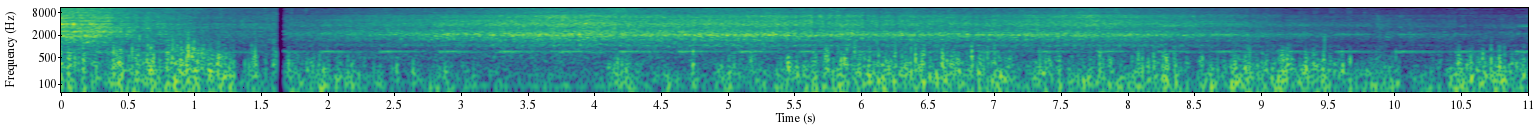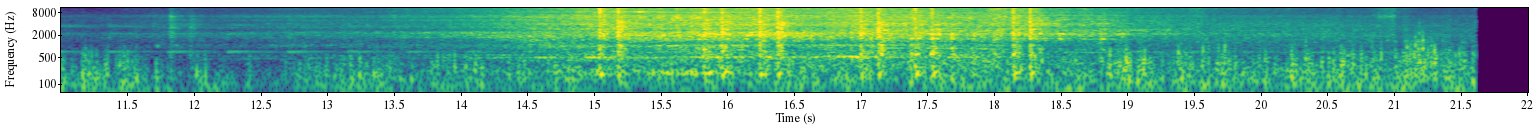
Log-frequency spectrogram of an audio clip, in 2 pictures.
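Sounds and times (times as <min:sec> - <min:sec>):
train rumbling past: 0:00.0 - 0:21.7
train wheels clacking over rail joints: 0:14.6 - 0:19.2.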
